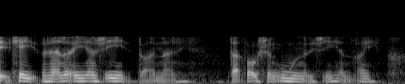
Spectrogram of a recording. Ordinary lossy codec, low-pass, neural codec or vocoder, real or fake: AAC, 32 kbps; 3.6 kHz; autoencoder, 22.05 kHz, a latent of 192 numbers a frame, VITS, trained on many speakers; fake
